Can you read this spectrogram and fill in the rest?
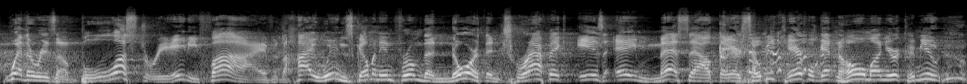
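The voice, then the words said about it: Radio announcer voice. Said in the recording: “It sounded like I was listening to a radio ad... Was that your radio ad voice?... That's my radio voice. Radio man on the radio talking about radio things.”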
